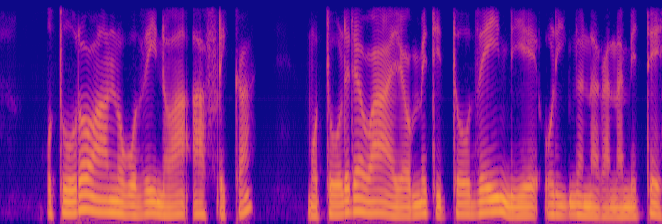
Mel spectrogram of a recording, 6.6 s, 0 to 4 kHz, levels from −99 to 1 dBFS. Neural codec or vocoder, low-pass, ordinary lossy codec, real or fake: codec, 16 kHz, 4 kbps, X-Codec, HuBERT features, trained on LibriSpeech; 3.6 kHz; none; fake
